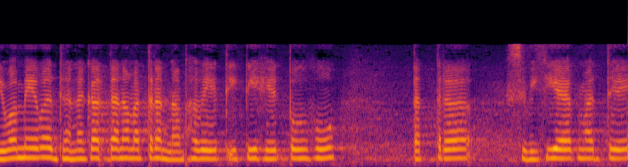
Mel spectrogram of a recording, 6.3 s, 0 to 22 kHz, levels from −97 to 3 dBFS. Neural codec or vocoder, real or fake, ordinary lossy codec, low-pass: codec, 16 kHz, 1.1 kbps, Voila-Tokenizer; fake; none; none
